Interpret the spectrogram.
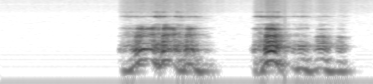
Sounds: Throat clearing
